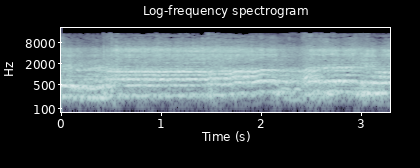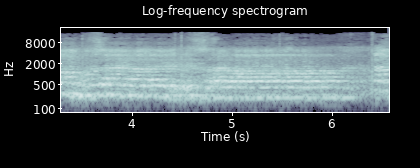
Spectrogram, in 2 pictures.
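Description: Men chanting a noha, a Shia mourning lament, in long held notes that glide from one pitch to the next.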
